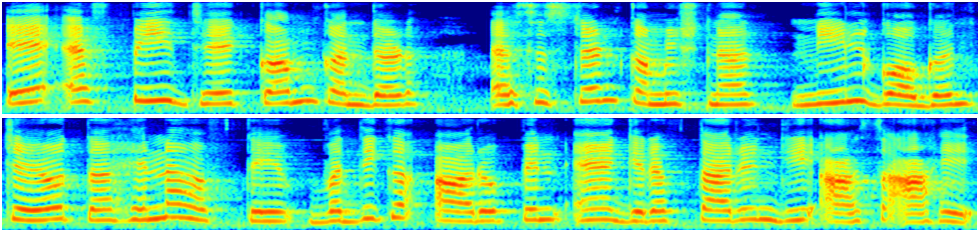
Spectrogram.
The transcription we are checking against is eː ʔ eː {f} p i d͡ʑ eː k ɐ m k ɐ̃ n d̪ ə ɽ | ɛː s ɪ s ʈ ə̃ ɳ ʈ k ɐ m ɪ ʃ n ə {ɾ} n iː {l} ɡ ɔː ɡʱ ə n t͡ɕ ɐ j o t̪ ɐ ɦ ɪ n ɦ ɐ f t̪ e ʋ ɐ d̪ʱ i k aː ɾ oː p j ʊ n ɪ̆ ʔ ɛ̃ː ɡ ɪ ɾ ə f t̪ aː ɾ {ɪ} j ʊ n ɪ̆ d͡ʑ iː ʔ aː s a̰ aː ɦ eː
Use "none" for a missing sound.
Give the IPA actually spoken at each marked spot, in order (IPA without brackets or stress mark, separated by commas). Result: f, ɾ, l, i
